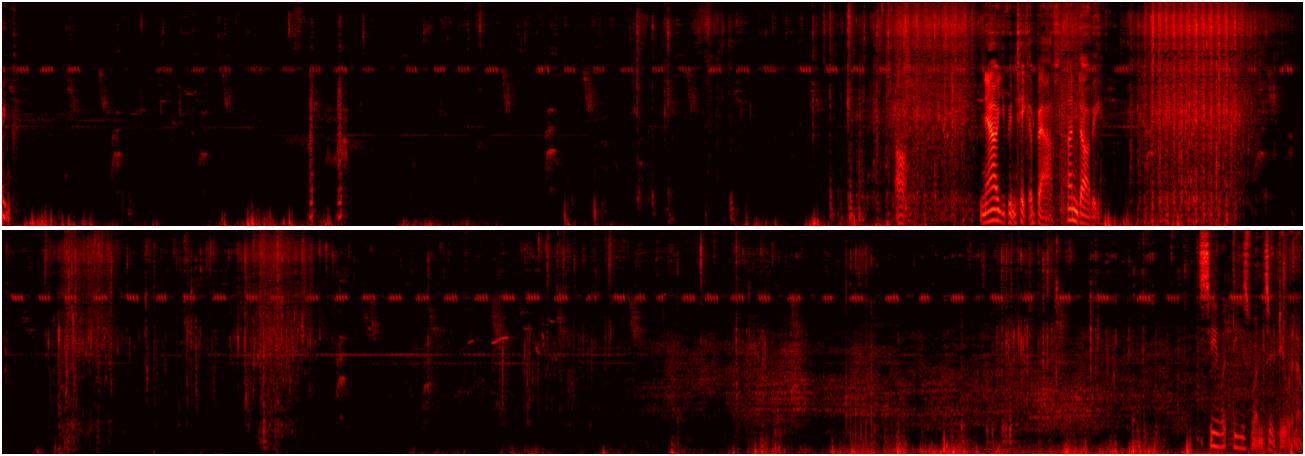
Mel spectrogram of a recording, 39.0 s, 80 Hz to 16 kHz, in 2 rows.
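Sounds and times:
duck splashing water: 12.7s - 19.0s, 20.1s - 24.6s, 34.4s - 36.2s.

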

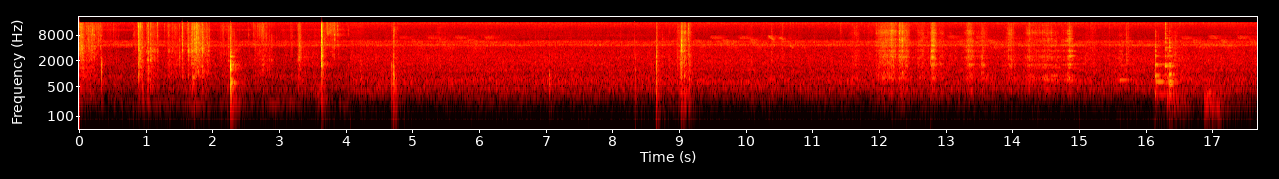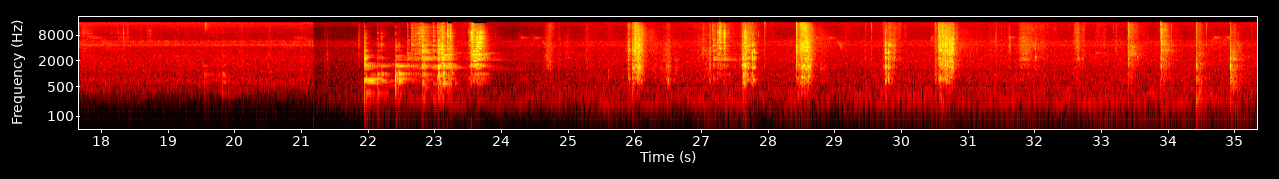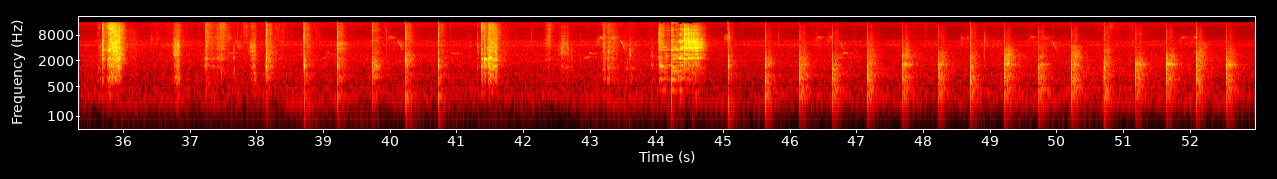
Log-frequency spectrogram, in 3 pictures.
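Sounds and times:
dishes and utensils clinking: 22.0s - 24.0s, 44.0s - 44.8s.

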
